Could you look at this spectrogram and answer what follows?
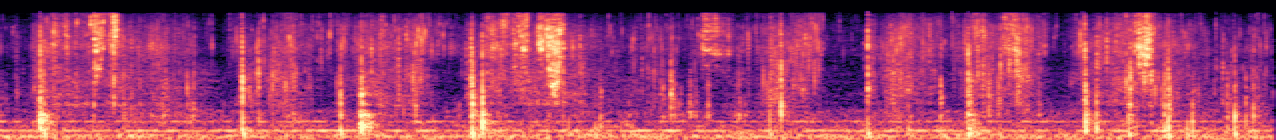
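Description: A spoon stirring grated cabbage with mayonnaise in a plastic bowl: irregular wet squishing and scraping, with short clicks of the spoon against the bowl, over a faint steady hum.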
